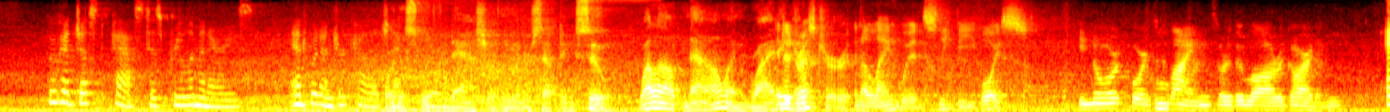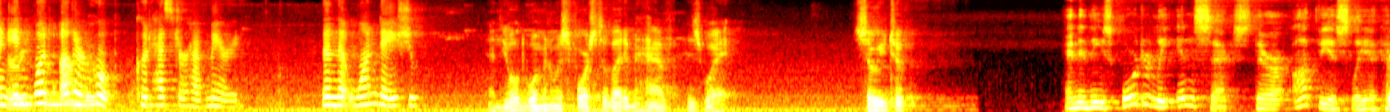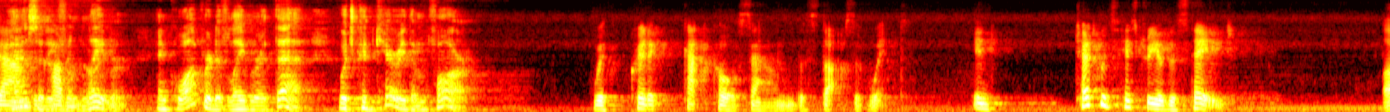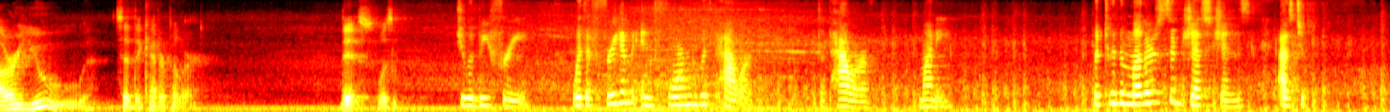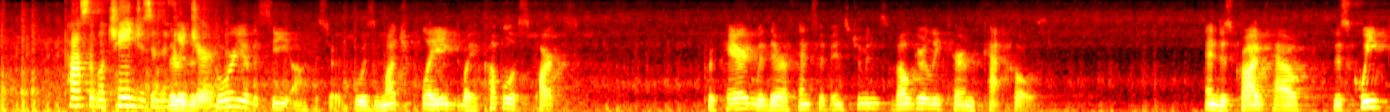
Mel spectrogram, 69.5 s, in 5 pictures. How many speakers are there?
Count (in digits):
7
